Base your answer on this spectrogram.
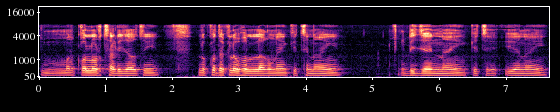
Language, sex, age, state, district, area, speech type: Odia, male, 30-45, Odisha, Kandhamal, rural, spontaneous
